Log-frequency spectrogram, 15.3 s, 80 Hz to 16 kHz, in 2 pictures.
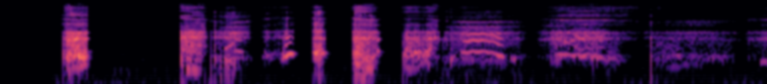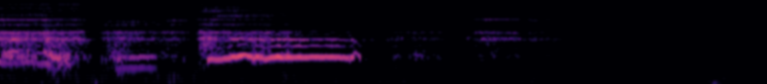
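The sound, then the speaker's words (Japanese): Sharp, ragged gasps and strained breaths give way to drawn-out, pained groans heard from behind an office door, wavering in pitch, then growing weaker and fading into near silence by the end. “朝7時、いつも通り会社に着くと、事務所の扉の向こうから苦しげなうめき声が聞こえた。”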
